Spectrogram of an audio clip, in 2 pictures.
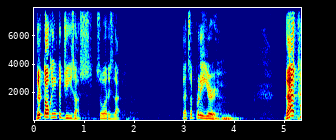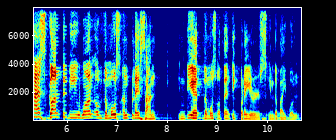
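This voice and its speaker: A man's voice: high voice, a little slow, pauses often. A man with a Filipino accent preaching a sermon, mixing Tagalog and English and acting out the quotes he tells. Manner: animated storyteller, switching between Tagalog and English, acting out quotes. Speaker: pastor.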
